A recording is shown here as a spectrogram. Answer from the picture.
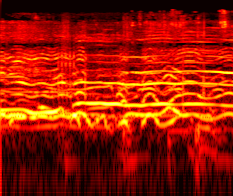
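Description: Several women crying aloud, their long wavering wails overlapping.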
